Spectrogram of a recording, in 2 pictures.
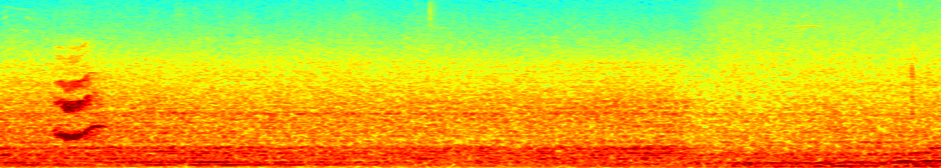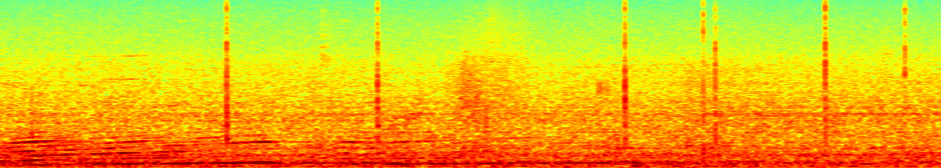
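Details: Kitten from Tiger's litter, about three and a half weeks old, exploring outside the nest indoors: one short, clear harmonic mew near the start, then only faint soft sounds and light clicks over a steady low room hum.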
